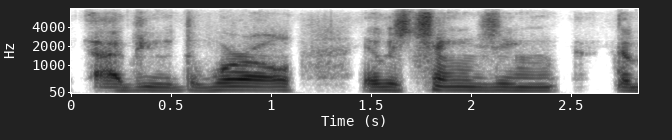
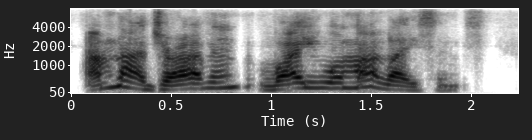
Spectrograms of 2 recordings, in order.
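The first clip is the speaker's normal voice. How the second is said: indignant protest; 6 semitones higher, 3 dB louder than usual. Retold or imitated. Retold argument with police over license.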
